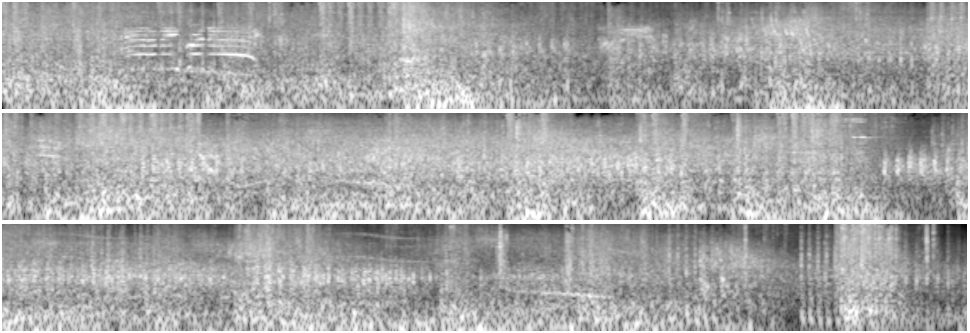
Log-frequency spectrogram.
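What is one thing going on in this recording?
Gunfire and explosions rumble constantly all around.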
